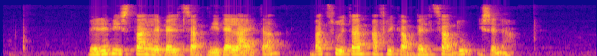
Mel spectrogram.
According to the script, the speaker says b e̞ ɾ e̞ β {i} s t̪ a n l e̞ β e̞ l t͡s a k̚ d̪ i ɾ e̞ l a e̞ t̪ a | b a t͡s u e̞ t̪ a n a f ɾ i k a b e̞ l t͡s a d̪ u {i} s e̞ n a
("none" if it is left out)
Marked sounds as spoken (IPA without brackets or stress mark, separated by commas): i, i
